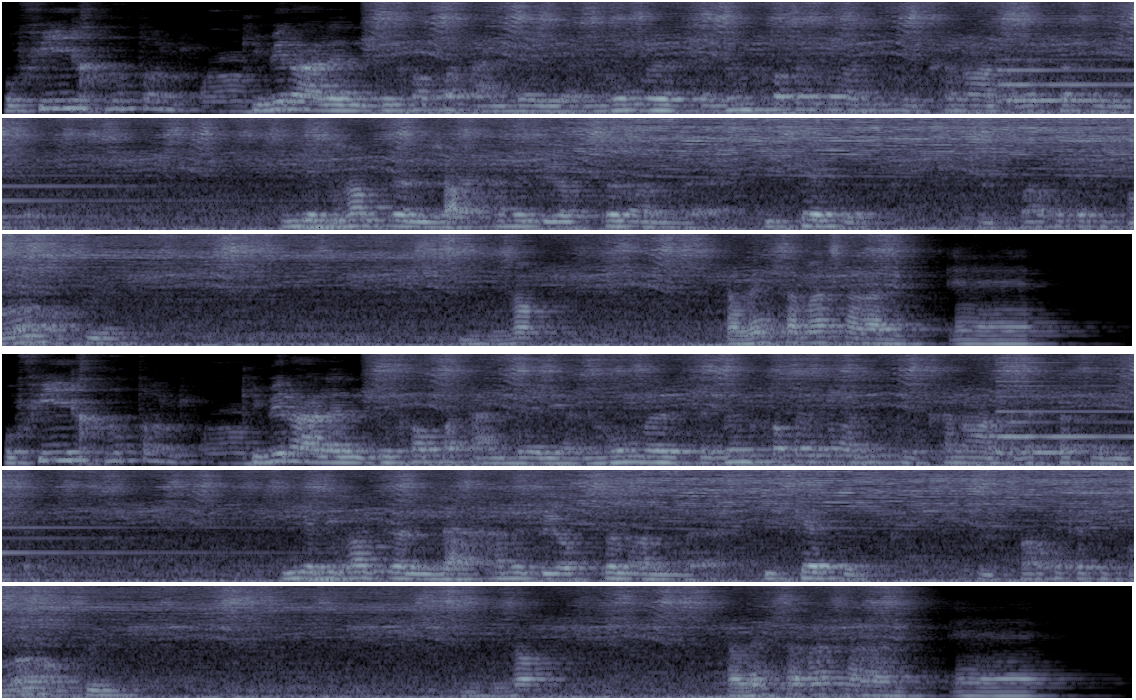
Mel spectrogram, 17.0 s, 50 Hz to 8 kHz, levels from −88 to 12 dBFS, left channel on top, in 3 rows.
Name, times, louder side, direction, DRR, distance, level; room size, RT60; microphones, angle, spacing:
voice 1, 0.0-1.0 1.2-5.8 7.0-10.0 10.5-11.9, equal, 40° right, -3 dB, 0.6 m, -34 dB
sound 1, 1.8-15.8, left 2 dB, 10° left, 0.4 m, -34 dB
Keyboard (musical), 5.0-7.9, right 1 dB, 80° right, 0.9 m, -41 dB
voice 2, 7.1-8.0 11.3-11.5 13.6-14.0 14.9-16.5, left 1 dB, 70° left, 5 dB, 0.6 m, -35 dB
3.7 x 2.3 x 4.3 m, 0.69 s
head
